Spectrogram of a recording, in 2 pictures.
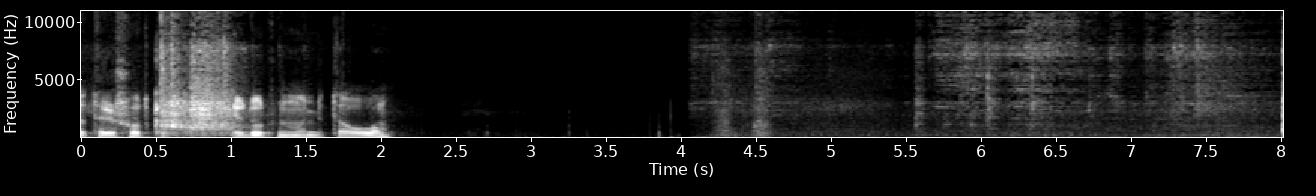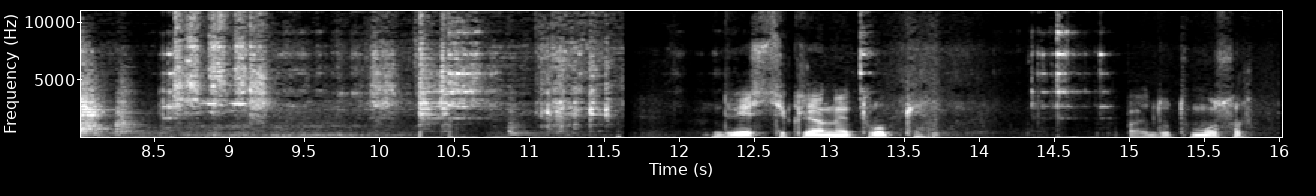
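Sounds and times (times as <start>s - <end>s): sheet metal parts clattering: 0.4s - 1.3s, 4.1s - 12.4s, 14.3s - 15.0s.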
